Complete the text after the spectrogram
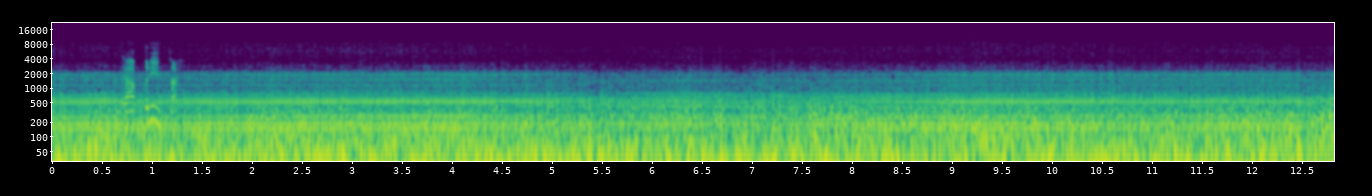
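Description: A motorcycle engine rumbles steadily while riding at speed.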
